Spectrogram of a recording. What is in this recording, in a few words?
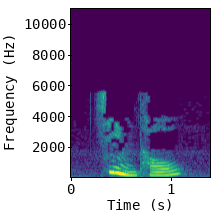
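"镜头", Mandarin Chinese; chinese flashcards; hsk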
